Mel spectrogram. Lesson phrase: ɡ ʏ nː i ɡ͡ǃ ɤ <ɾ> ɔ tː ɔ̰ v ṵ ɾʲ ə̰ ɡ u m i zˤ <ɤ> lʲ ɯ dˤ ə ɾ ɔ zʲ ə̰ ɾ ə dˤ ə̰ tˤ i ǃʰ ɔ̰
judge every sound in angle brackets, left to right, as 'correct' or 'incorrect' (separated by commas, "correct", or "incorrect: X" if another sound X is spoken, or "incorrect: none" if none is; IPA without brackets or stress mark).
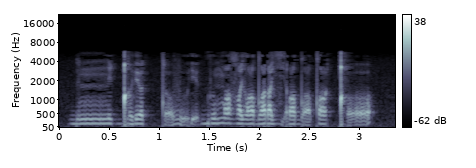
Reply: incorrect: ɾʲ, incorrect: ɯ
